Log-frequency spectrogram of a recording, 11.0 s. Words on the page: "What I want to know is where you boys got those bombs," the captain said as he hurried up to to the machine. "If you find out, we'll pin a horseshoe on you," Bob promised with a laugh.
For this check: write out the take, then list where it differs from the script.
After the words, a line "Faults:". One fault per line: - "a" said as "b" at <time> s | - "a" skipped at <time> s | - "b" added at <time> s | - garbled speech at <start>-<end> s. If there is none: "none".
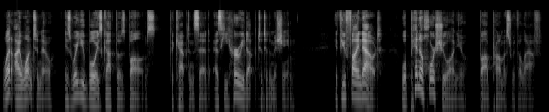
"What I want to know is where you boys got those bombs," the captain said as he hurried up to to the machine. "If you find out, we'll pin a horseshoe on you," Bob promised with a laugh.
Faults:
none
